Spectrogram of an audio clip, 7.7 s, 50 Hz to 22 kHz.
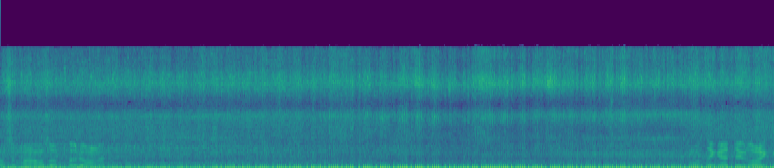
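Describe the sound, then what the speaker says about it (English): A Yamaha FZ1 motorcycle engine rumbles loudly up close with a deep, steady exhaust note, a few clattering knocks, and a person talking briefly at the start and end. "One thing I do like is the exhaust."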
